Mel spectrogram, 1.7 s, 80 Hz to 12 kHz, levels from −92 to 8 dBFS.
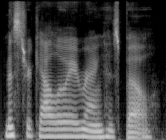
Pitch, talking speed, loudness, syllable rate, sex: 160 Hz, 180 wpm, -17 LUFS, 4.4 syllables/s, female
